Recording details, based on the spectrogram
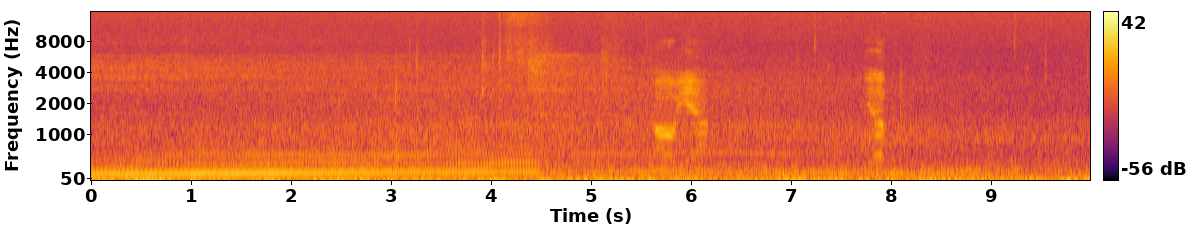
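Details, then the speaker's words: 2015 BMW M235i accelerating after new Turner Motorsports charge pipes fixed hot-side boost leak: clean smooth rise in revs, no stumble or hesitation, more turbo noise than before; acceleration healthy. "the car is accelerating quite well exactly how it should feels a lot better i'm hearing a lot more turbo noise which is always good to know"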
